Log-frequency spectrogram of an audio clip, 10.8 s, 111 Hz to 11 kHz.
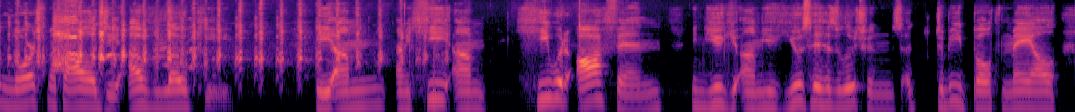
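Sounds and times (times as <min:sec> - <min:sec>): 
speech: 0:00.0 - 0:02.5, 0:03.2 - 0:10.7
voice imitating a clucking chicken: 0:00.0 - 0:04.6.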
